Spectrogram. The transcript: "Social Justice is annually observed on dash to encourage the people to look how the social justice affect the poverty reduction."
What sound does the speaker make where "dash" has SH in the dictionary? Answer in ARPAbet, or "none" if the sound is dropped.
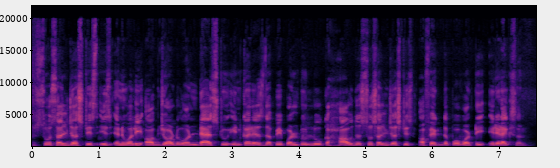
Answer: S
